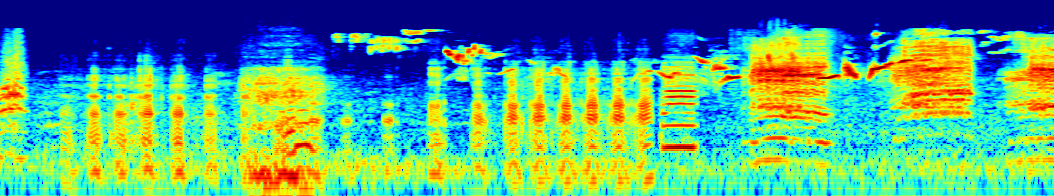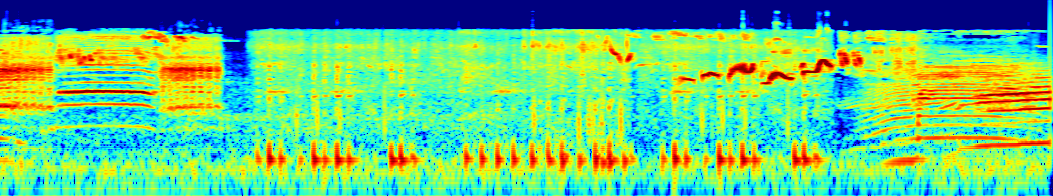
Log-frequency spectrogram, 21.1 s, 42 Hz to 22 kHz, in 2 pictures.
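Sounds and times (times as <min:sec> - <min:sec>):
sheep or goats bleating: 0:09.1 - 0:12.8.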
